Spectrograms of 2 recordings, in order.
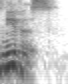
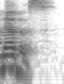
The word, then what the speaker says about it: Nevis: And it's pronounced Nevis. Yes. Not Nevis.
